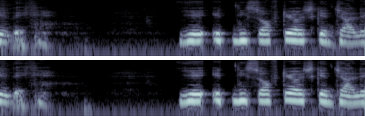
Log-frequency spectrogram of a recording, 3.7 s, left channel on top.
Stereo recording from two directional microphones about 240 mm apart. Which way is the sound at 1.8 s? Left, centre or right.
Right.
